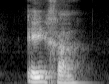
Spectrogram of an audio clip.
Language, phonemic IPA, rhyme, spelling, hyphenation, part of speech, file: Dutch, /ˈeː.ɣaː/, -eːɣaː, eega, ee‧ga, noun, Nl-eega.ogg
- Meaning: spouse, married partner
